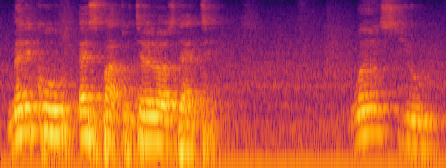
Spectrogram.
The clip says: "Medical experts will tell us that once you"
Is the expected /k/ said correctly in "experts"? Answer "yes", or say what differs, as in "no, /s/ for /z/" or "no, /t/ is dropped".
no, /k/ is dropped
